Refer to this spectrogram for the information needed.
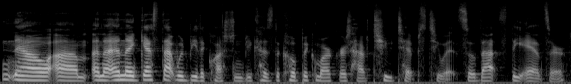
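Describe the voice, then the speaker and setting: A woman narrates a crafting tutorial, her voice stuffy and congested. She talks in a relaxed, chatty way, pausing on fillers and stopping to correct herself as she explains each step. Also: on the low side. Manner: chatty, with frequent "um" and self-corrections. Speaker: card-making craft tutorial host. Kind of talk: casual voice-over tutorial narration.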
